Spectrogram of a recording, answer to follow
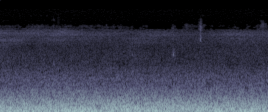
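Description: Steady low rumble of wind buffeting the microphone, with no distinct events.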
